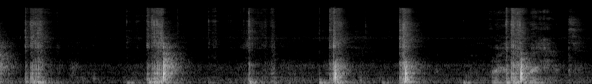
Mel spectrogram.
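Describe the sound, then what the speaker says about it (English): An onion being chopped with a knife on a board, six sharp, evenly spaced thuds close to the mic with quiet pauses between them. "So once you chop up the onion, you'll have that ready"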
